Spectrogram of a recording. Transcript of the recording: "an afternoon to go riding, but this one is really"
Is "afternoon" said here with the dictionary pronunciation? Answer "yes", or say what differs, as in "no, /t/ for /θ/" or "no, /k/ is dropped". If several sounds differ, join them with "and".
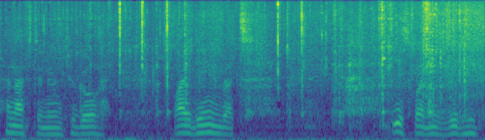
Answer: yes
